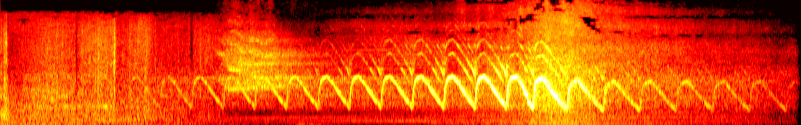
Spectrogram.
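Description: Police siren in a fast yelp, its pitch sweeping up and down about three times a second. It grows louder to a peak about five and a half seconds in, then fades out.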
